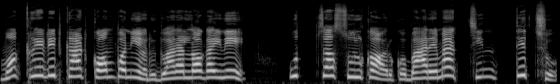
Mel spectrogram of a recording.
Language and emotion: Nepali, angry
